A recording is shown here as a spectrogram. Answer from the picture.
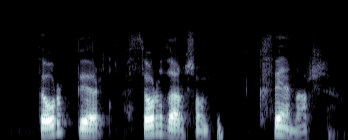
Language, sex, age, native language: Icelandic, male, 13, Icelandic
